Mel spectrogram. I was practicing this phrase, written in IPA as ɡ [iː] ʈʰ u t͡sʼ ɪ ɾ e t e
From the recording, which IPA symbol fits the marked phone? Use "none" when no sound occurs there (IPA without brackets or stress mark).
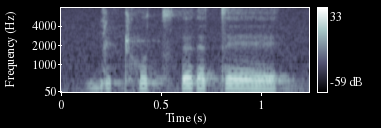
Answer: i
